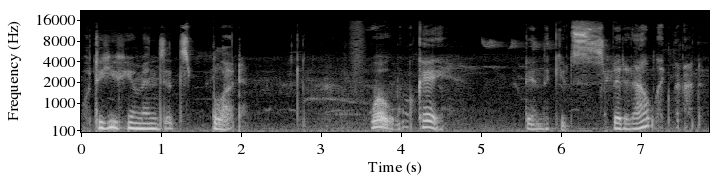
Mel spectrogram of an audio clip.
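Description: A woman performs as a haughty, man-eating giantess who rules her jungle, whispering slowly and condescendingly in an ASMR roleplay. Her voice is low and crackles with fry. It is close-miked, with some background noise. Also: mellow. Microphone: close mic in front of camera.

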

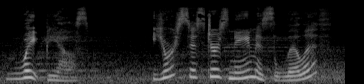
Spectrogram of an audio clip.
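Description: A woman voicing an earnest, feisty young heroine in a video game, expressive in delivery. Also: high voice, slow pace, full character voice. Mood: casual. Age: young adult. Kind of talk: video game cutscene acting. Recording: long hall reverb, music underneath.

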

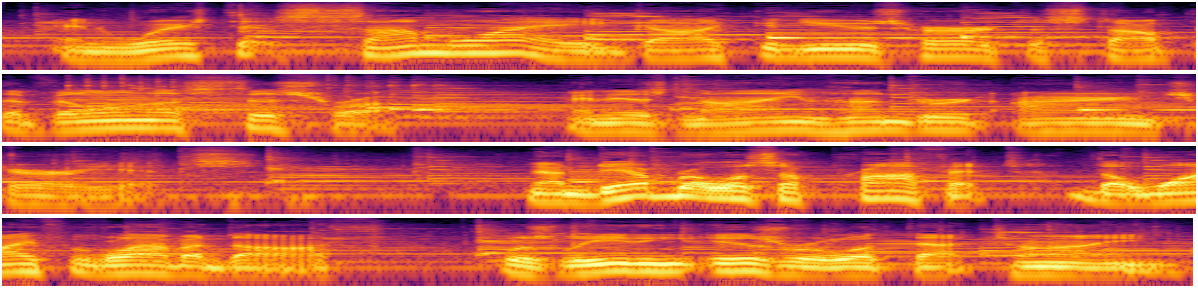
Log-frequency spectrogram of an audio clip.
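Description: A man's voice: mid-range voice, gravelly. A man giving scripted storytelling narration for a biblical drama.

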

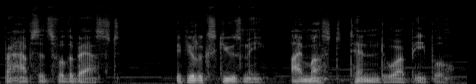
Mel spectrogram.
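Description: Grave old male village elder, fantasy game: gravelly, rock-bottom register, measured and solemn. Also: animated, soft background music, full character voice. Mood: solemn, resigned. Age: older. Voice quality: gravelly, very deep. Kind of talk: video game voice acting.

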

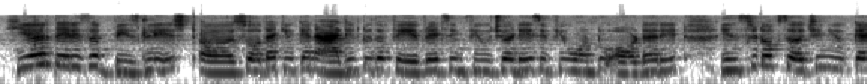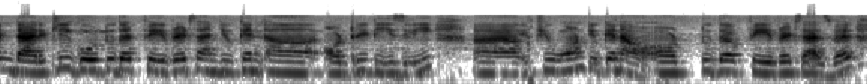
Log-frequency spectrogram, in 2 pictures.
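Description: A higher-pitched woman guides viewers through a web app demo step by step, often pausing on "uh". The recording sounds dull and lo-fi, with a faint hiss behind her voice. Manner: explains step by step with frequent "uh" pauses. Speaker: software demo presenter. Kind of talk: screen-recorded product walkthrough.

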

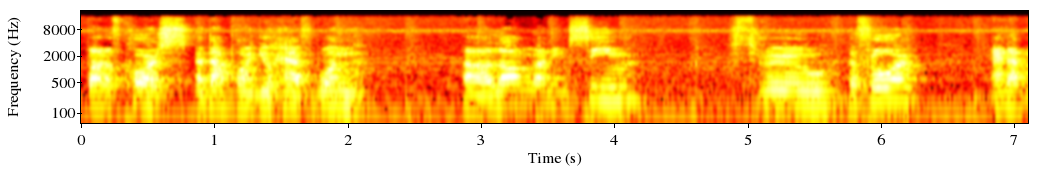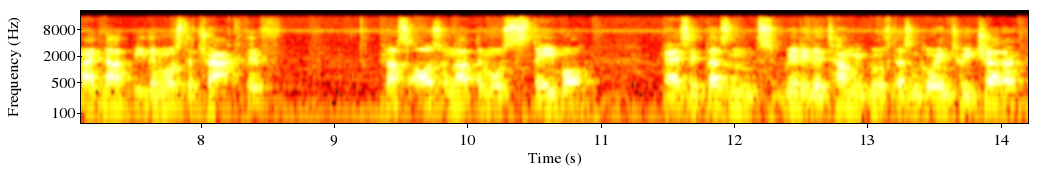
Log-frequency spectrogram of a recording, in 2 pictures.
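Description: A man's voice: a little high, steady tone, moderate pace, faint music behind. A man in his thirties hosting a home renovation tutorial, explaining steps casually with fillers and restarts in an empty wooden attic room.

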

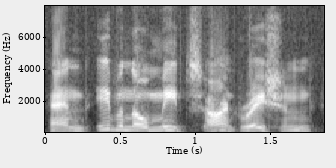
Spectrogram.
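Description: Bright, lively 1940s American radio announcer man. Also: on the high side, brisk, dry recording. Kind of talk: 1940s radio announcing, scripted sponsor message. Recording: 1940s radio broadcast recording.

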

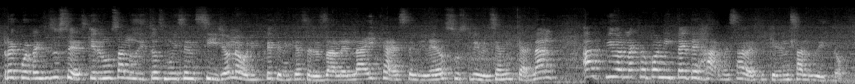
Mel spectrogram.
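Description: A young woman with a Colombian accent, chatting casually to camera from her couch as a reaction vlogger, expressive and full of drawn-out fillers. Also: high voice, echoey room, slight background noise, poor audio. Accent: Colombian Spanish. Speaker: reaction video host. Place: living room, seated on a couch.

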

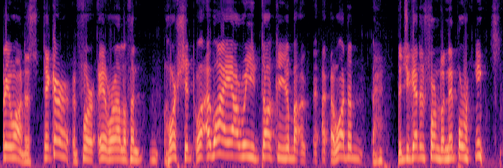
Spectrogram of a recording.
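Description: A man with a notably high voice gives comedic reaction commentary. He is sarcastic and plays up his outrage, swearing as he goes. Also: brisk, no echo.

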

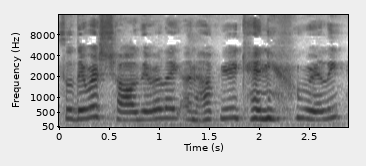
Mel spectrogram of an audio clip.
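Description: A teenage girl from Pakistan with a Pakistani English accent, Urdu her first language, talking earnestly to a phone camera in a small room, halting, with many fillers. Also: high voice, fairly even intonation, a little mellow, a little hiss or hum. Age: teens. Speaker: vlogger. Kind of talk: casual talk to camera. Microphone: phone camera at arm's length.

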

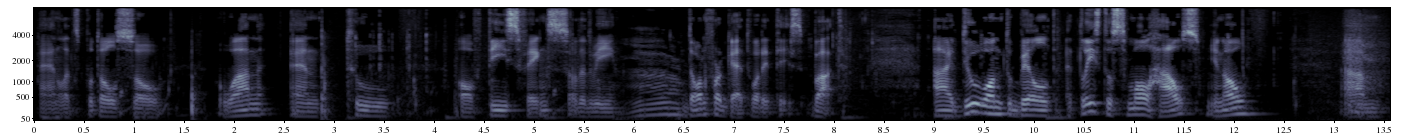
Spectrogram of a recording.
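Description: A man's voice: low voice, slow, noisy background. A man whose first language is not English, casually commenting on his gameplay as a let's-play host, chatting to the animals and joking at his own expense. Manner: chatty, talks to the game's animals and laughs at himself.

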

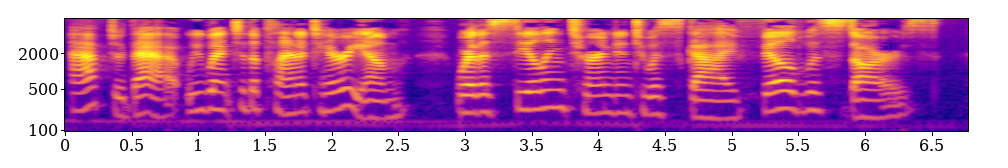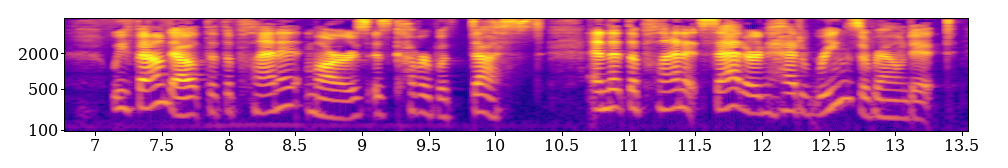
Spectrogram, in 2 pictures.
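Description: Female storyteller, bright and clear, warm read-aloud manner for kids, dry close mic. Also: mid-range voice, unhurried, dry recording. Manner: gentle, expressive, child-friendly reading. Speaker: children's book read-aloud host.

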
